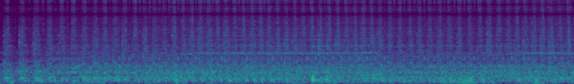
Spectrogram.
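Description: A home embroidery machine stitching an all-over design, a fast steady mechanical rattle repeating evenly and close, without pause, no talk.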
